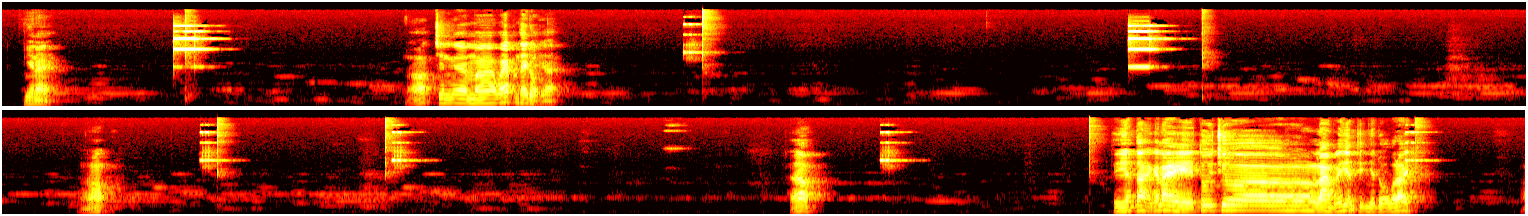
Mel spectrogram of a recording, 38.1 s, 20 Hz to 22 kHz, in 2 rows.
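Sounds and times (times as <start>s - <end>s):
bright electronic ding: 2.2s - 2.9s, 14.1s - 14.9s, 36.6s - 37.0s
sharp click: 8.6s - 9.0s, 21.6s - 22.0s, 36.6s - 37.0s.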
